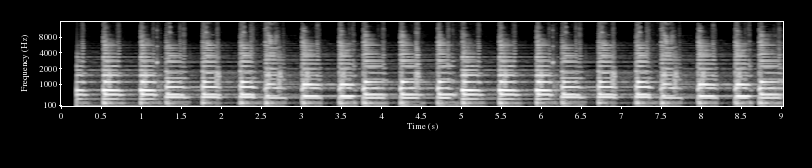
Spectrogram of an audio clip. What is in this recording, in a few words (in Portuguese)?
toque do cavaquinho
